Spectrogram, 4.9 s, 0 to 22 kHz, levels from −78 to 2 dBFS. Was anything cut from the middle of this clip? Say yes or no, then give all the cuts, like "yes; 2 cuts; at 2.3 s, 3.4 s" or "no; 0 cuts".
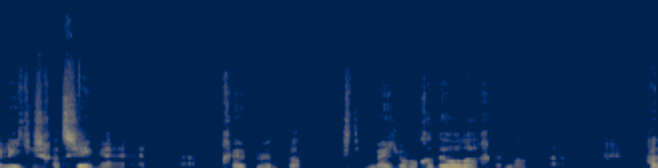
no; 0 cuts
